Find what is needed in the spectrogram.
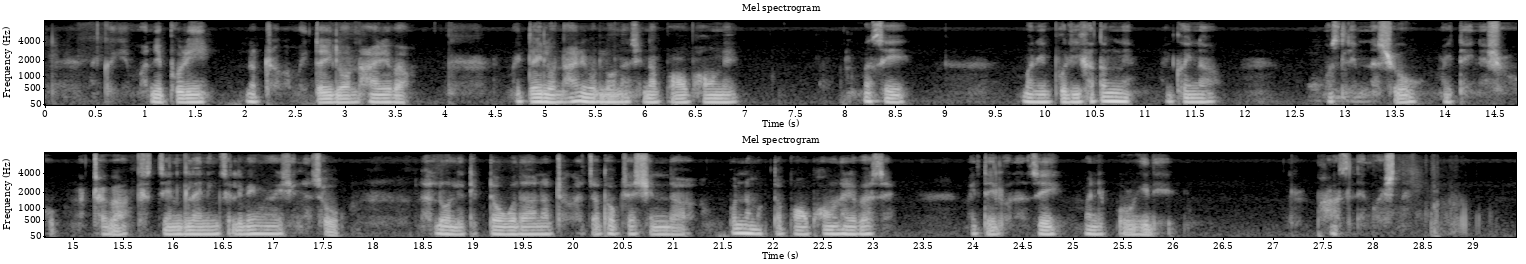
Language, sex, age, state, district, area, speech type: Manipuri, male, 30-45, Manipur, Bishnupur, rural, spontaneous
